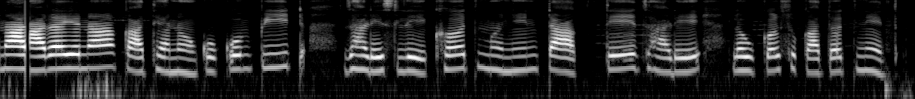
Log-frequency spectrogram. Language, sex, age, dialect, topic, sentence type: Marathi, female, 25-30, Northern Konkan, agriculture, statement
